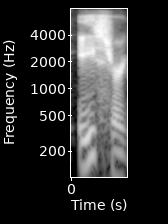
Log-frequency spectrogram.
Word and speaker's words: acer: Oh, I think that's also where the company Acer gets their name from now that I think about it. Anyway, but it's Latin, so the C would be a hard C.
